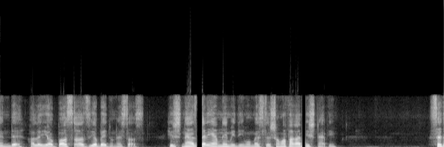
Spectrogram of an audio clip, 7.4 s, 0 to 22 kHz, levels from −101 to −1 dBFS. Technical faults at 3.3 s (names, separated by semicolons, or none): packet loss on an ADPCM call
